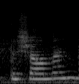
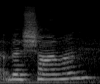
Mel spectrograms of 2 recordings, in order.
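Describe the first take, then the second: First: "shaman" said as SHAH-man, softly rising; SHAH-man pronunciation. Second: "shaman" said as SHY-man, rising; SHY-man pronunciation. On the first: Second try at the word, "shaman" as SHAH-man, questioning. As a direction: say "shaman" with an open AH in the first syllable. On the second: Unsure of the word, tries "shaman" as SHY-man. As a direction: say "shaman" with a long I in the first syllable. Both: Shown as a demonstration.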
